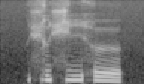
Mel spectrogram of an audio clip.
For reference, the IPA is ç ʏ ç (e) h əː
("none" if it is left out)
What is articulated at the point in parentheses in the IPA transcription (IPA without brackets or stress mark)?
i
